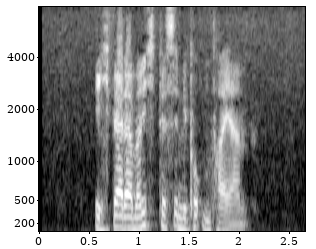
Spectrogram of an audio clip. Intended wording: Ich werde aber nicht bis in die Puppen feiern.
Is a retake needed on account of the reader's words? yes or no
no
